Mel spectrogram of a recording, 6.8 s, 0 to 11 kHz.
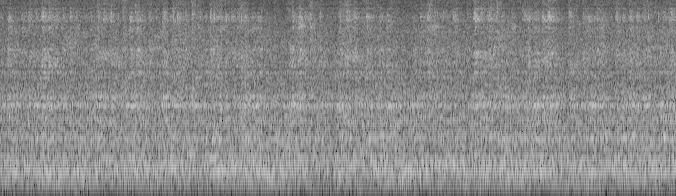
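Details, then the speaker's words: Admiral AED4675YQ1 dryer after replacing the heating element, thermal fuses, thermostats, drum bearings, belt and tensioner: steady, even drum rumble with no knocking, grinding or squealing, now heating; repaired dryer running normally. "warm all right that did it okay she's fixed completely now the bearings are all sounding great uh the heat works"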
